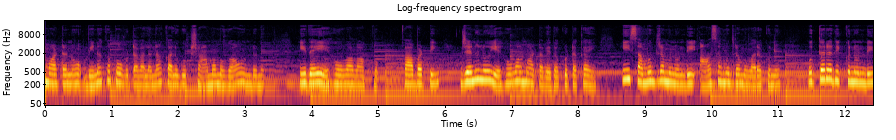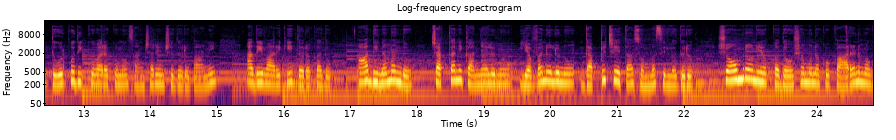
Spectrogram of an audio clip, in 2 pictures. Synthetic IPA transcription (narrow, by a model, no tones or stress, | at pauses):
maːʈɐnuʋinɐkɐpoːʋuʈɐʋɐlɐnɐkɐluɡukʂaːmɐmuɡaːuɳɖunu | id̪e̞ːjeɦɔːʋaːʋaːkukaːbɐʈːi | d͡ʒenulujeɦɔːʋaːmaːʈɐʋɛd̪ɐkuʈɐkɐj | iːsɐmud̪ɾɐmunuɳɖiʔaːsɐmud̪ɾɐmuʋɐɾɐkunuː | t̪ːɐɾɐd̪ikːunuɳɖit̪uːɾpud̪ikːuʋɐɾɐkunusɐɲt͡ʃɐɾiɲt͡ʃud̪uɾuɡaːni | ɐd̪iʋaːɾikid̪ɔɾɐkɐd̪u | aːd̪inɐmɐnd̪u | t͡ʃɐkːɐnikɐnjɐlunujɛʋːɐnulunud̪ɐpːit͡ʃɛːt̪ɐsomːɐsilːud̪uɾu | ʃoːmɾo̞ːnijɔkːɐd̪ɔːʃɐmunɐkukaːɾɐɳɐmu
